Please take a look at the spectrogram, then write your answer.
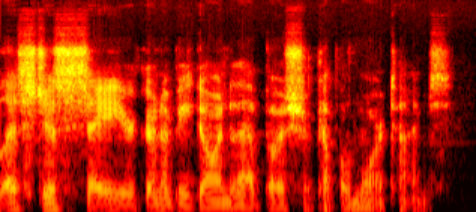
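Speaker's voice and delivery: very quiet, muttered under the breath. Adding a remark in character during a game scene: very quietly under the breath. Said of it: "He says very quietly under his breath".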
